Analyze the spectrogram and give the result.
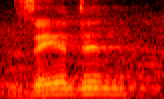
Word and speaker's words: Zandon: But like Zandavoo? – Zandon, just spelled like Brandon, but with a Z. Z-A-N-D-O-N.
